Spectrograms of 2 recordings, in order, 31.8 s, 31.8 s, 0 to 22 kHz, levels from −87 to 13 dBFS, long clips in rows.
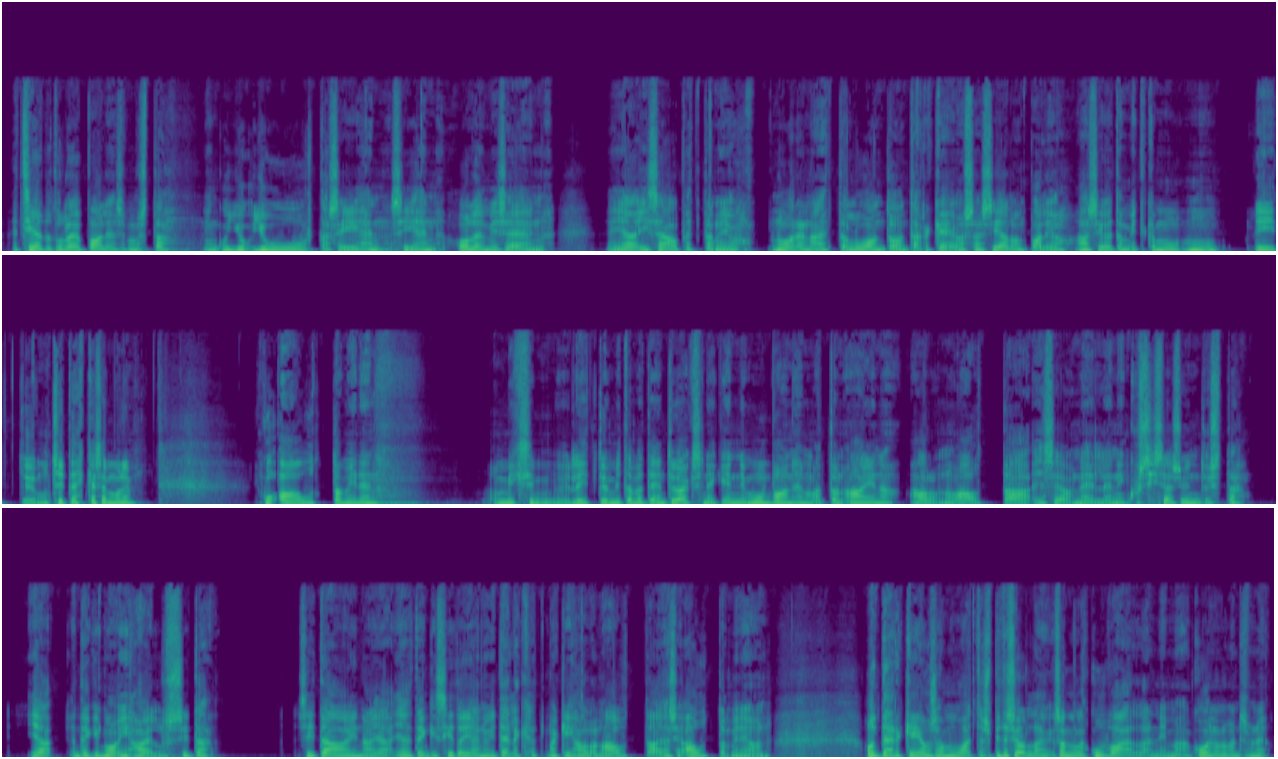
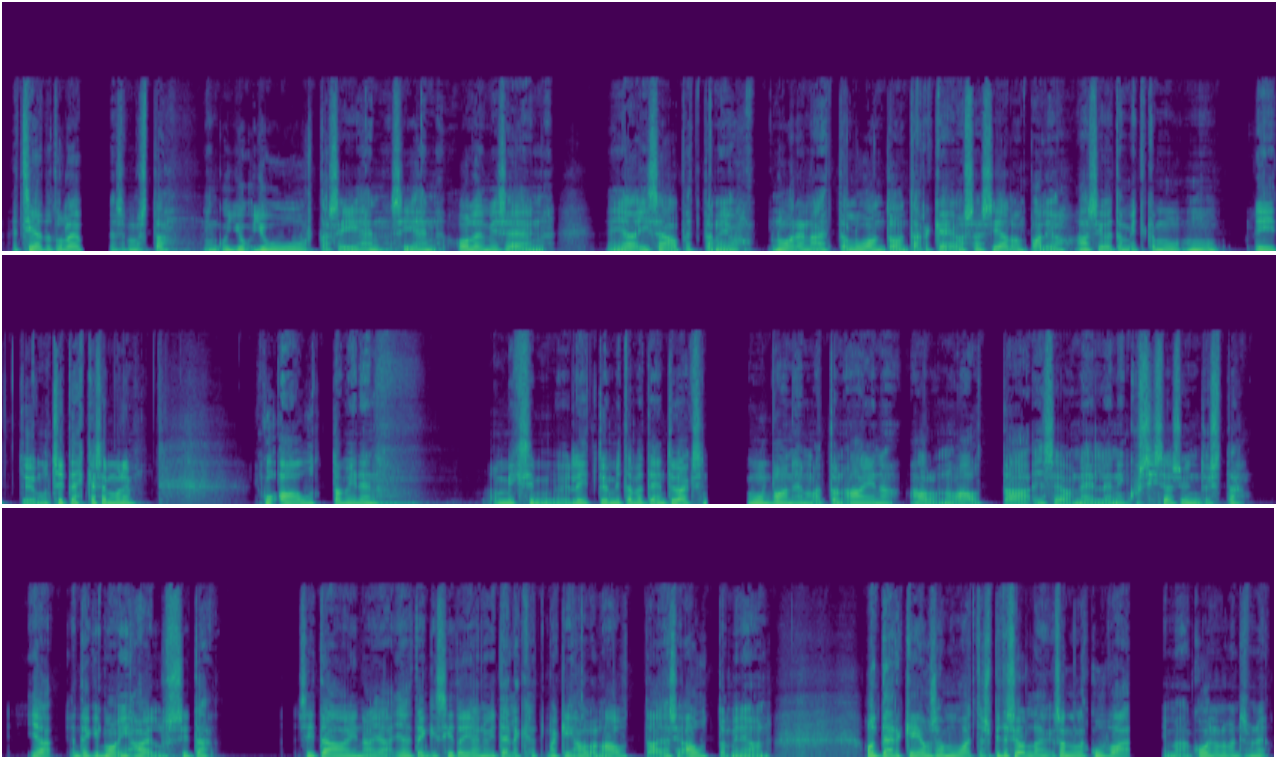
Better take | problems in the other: first | audio cutting out; at 0.5 s, at 17 s and at 31 s

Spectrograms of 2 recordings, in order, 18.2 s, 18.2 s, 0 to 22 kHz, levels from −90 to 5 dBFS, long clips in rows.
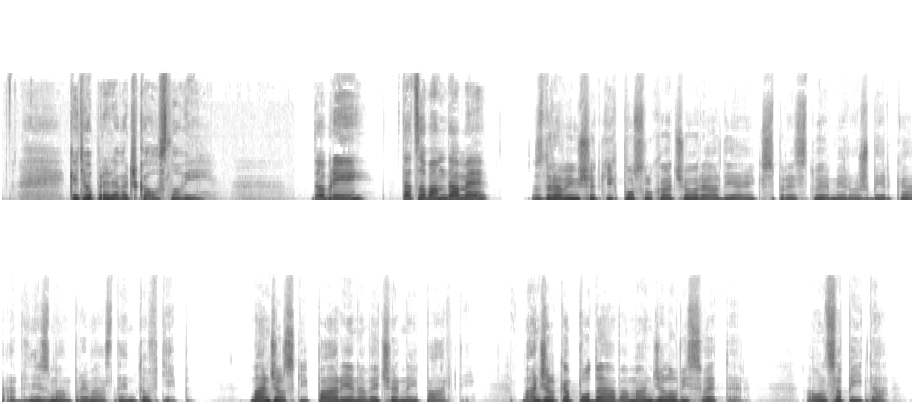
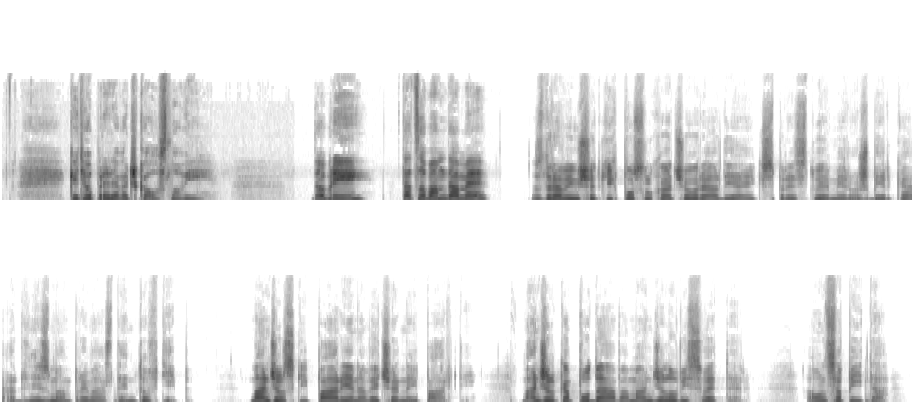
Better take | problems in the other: first | thin; somewhat; fading below 700 Hz

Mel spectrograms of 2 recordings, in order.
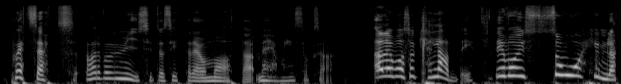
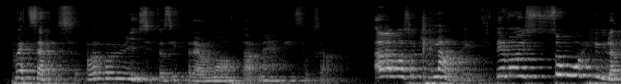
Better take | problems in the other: first | off-mic speech; somewhat distant // room echo; slight; dies away in 0.6 s

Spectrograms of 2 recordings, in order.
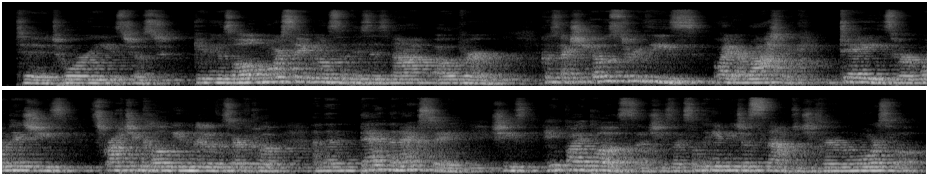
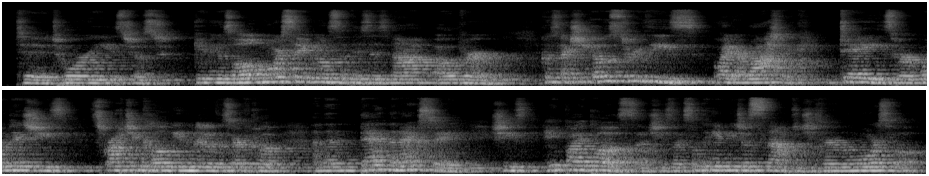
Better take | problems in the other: neither | off-mic speech; far; the same in both // room echo; strong; dies away in 1.4 s; the same in both

